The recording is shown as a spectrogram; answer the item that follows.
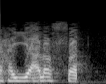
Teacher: شاید ما ندونیم و بگیم حی علی الصلاه، همون ته رو در حالت وقف بخونیم، در حالی که ته گرد در حالت وقف تبدیل به ه میشه، یعنی حی علی الصلات میشه حی علی الصلاه. · Term: وقف بر ته گرده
